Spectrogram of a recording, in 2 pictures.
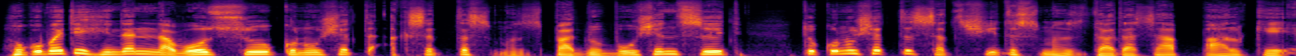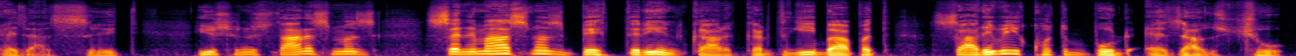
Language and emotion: Kashmiri, neutral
